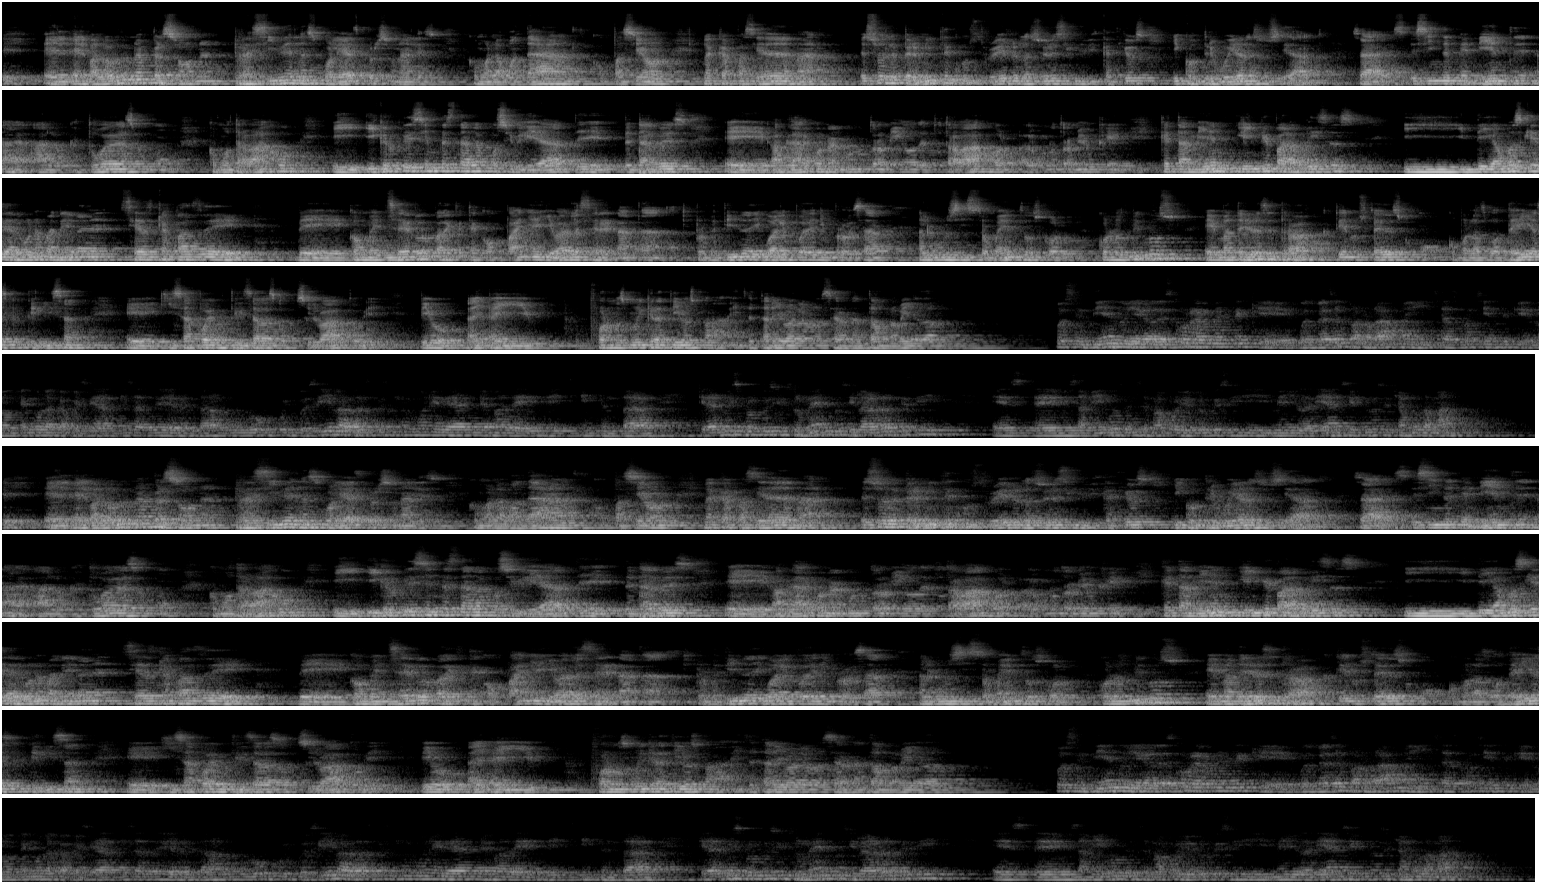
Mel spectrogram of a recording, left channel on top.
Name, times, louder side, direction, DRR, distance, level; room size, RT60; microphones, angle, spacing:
voice 1, 0.0-8.2 8.6-13.1 13.6-33.3 33.7-41.4 41.7-42.5 42.8-49.9 50.3-51.4 52.0-55.5, left 2 dB, 70° left, 0 dB, 0.5 m, -26 dB
voice 2, 56.6-70.8 71.4-76.0, left 1 dB, 25° left, -7 dB, 0.9 m, -36 dB
4.2 x 2.0 x 2.9 m, 1.4 s
head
